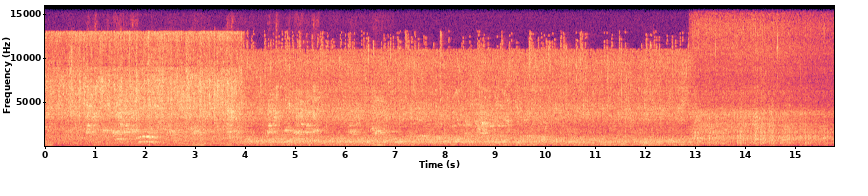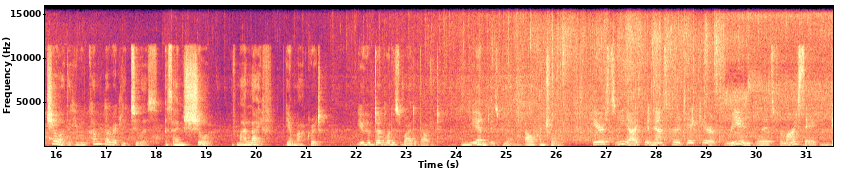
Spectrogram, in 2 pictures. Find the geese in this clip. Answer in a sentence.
You can hear the geese from 0.6 to 10.2 s.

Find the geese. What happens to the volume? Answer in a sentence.
The volume of the geese stays about the same.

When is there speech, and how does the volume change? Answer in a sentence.
The speech can be heard from 15.8 to 31.5 s, at a steady volume.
